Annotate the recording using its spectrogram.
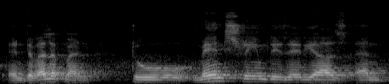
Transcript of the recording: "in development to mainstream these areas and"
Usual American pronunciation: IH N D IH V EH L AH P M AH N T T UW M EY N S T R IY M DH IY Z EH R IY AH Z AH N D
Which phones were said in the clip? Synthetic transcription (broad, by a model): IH N D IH V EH L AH P M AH N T T UW M EY N S T R IY M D IY Z EH R IY AH Z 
